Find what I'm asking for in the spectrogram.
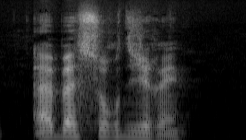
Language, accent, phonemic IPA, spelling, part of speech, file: French, France, /a.ba.zuʁ.di.ʁe/, abasourdirai, verb, LL-Q150 (fra)-abasourdirai.wav
- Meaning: first-person singular simple future of abasourdir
